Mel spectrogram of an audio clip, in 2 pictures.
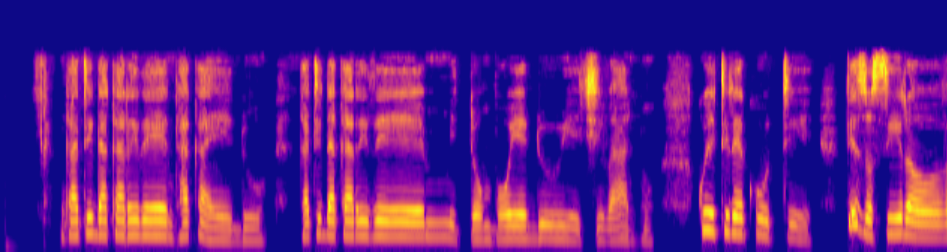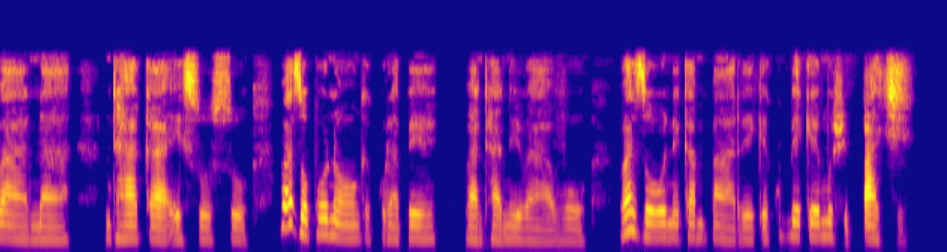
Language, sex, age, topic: Ndau, male, 18-24, health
